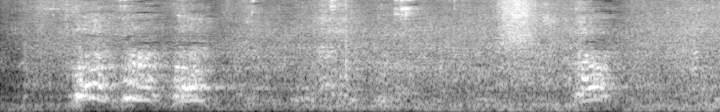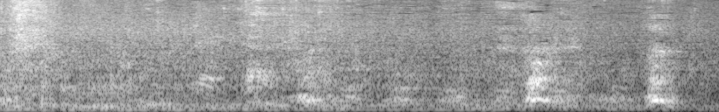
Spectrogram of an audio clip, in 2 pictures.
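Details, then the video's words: Giant Schnauzer named Luther barking during Schutzhund stick hit training, being accustomed to stick hits; short barks in bursts, some paired, with sharp cracks and people talking in the background. "Luther Giant Schnauzer Schutzhund Stick Hit Work"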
